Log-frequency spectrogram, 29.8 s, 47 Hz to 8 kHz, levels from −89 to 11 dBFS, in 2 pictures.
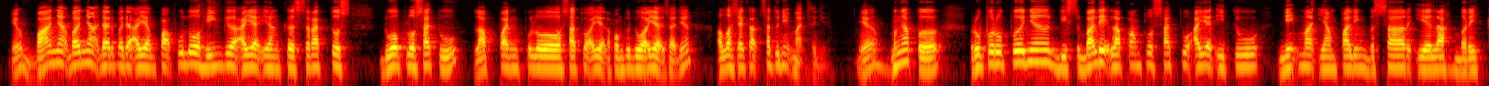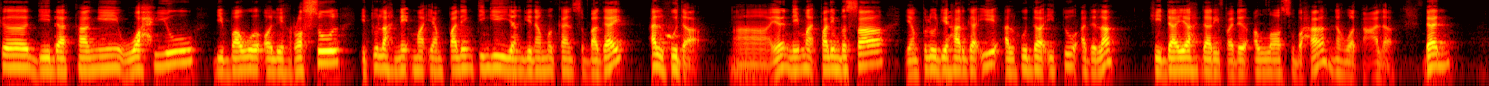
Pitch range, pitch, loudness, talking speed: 130-155 Hz, 140 Hz, -22 LUFS, 130 wpm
